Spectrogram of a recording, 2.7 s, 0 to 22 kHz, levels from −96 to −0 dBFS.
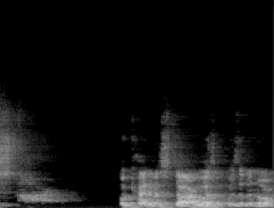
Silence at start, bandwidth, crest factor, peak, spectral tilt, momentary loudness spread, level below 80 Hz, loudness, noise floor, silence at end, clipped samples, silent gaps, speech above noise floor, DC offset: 0 s; 10.5 kHz; 18 dB; -14 dBFS; -5 dB/octave; 18 LU; -82 dBFS; -29 LUFS; -75 dBFS; 0 s; under 0.1%; none; 47 dB; under 0.1%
